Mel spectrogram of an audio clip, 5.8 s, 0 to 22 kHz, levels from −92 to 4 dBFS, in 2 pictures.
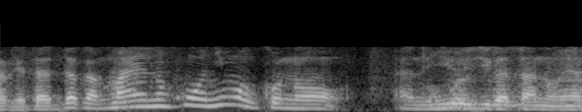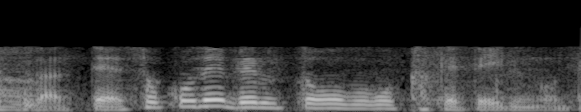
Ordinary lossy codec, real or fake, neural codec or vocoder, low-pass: AAC, 16 kbps; fake; vocoder, 44.1 kHz, 128 mel bands, Pupu-Vocoder; 7.2 kHz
